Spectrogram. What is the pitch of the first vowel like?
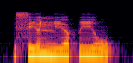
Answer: rising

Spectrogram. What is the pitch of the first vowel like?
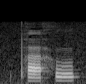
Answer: high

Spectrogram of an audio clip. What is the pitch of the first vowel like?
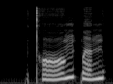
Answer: rising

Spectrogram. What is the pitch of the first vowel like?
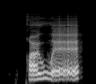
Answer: rising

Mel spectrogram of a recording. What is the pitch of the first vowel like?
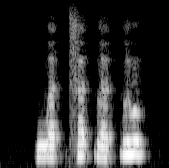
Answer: low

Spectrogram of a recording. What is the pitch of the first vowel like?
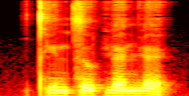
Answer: high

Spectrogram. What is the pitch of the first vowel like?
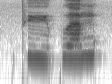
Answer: low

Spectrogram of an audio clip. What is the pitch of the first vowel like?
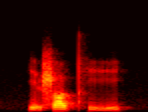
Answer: low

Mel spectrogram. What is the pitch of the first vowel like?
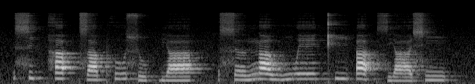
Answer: high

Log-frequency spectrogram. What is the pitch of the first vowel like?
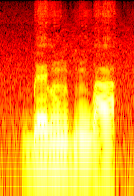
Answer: high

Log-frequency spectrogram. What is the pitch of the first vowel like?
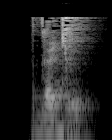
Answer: high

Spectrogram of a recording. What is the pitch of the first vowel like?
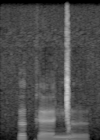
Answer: high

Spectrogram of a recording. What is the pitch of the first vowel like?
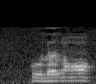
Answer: low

